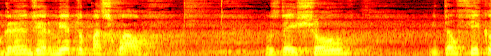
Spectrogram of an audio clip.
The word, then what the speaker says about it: Hermeto Pascoal: E ele sempre e ele dizia nas aulas: "Não me chamem de Hermeto, meu nome é Hermeto Pascoal". Hermeto Pascoal. Então fica essa correção para pronunciar corretamente o nome do mestre Hermeto Pascoal.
